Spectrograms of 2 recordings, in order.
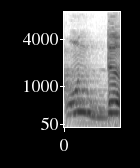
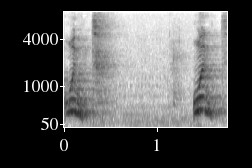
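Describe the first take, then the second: First: "und" ending in a voiced d with a little vowel; wrong voiced ending. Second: "und" ending in a crisp t sound; hard final t. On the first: Teacher shows the mistake, d-ending "und". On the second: Teacher models the simple word, t-ending "und". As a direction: close "und" sharply as "unt". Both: Shown as a demonstration. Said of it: "A gente não fala und".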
